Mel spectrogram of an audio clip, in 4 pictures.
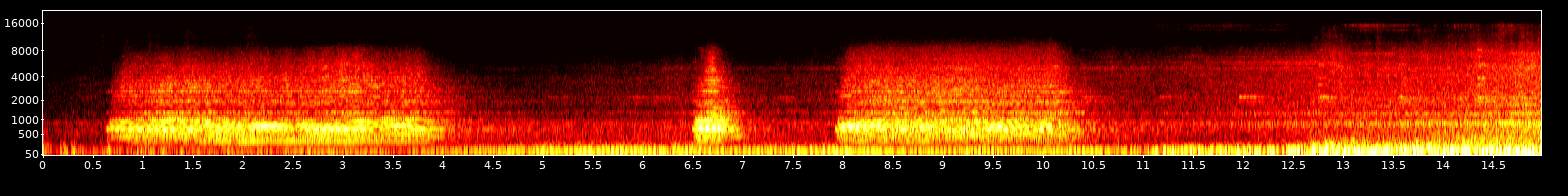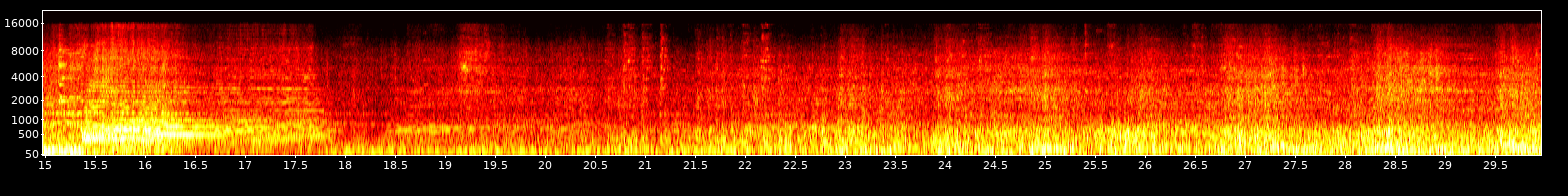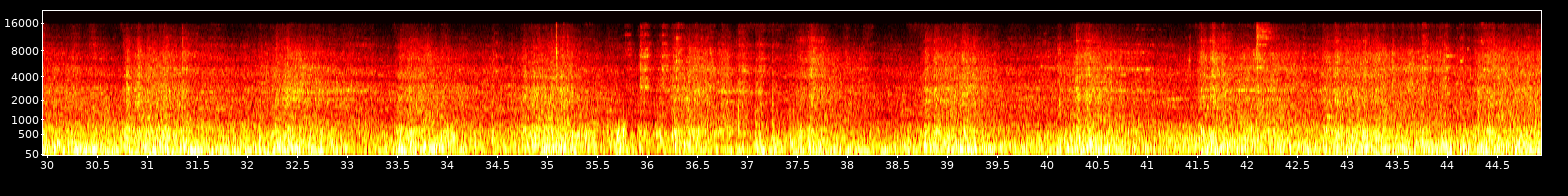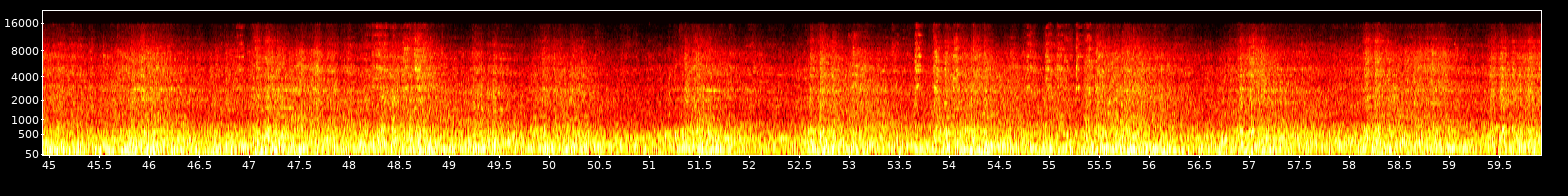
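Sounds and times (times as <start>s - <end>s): train cars rushing past: 0.0s - 59.9s
locomotive air horn blasts: 0.6s - 4.3s, 6.5s - 7.2s, 7.9s - 10.6s, 15.2s - 20.4s
wheels clacking over rail joints: 19.2s - 59.9s.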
